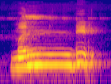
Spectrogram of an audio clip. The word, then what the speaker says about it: मंदिर: बिंदु लगने पे अनुस्वार लगने पे क्या हो गया? मंदिर आधा न का उच्चारण होता है मन।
